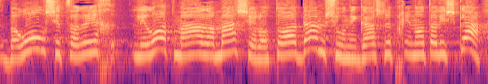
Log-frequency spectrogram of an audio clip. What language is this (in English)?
Hebrew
